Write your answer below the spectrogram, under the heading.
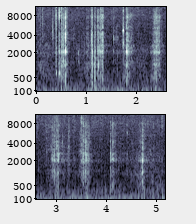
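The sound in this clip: Crunching bites into a hard, dry homemade biscuit stored in a jar for over a year: two sharp, loud cracks early on, followed by softer, rhythmic crunchy chewing.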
